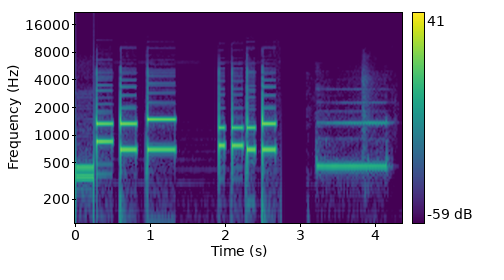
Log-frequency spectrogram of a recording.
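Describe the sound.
Keypad tones sound as a telephone number is dialed: seven clear dual-tone beeps in a group of three, then a quicker group of four. A longer, steady, lower tone follows after a short pause.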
